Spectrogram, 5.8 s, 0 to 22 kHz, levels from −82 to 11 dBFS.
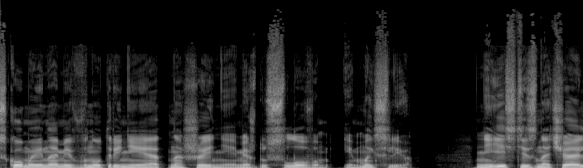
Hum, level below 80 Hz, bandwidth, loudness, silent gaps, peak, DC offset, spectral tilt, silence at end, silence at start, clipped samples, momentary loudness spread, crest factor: none; -32 dBFS; 20 kHz; -18 LUFS; 4.22-4.33 s; -2 dBFS; under 0.1%; -5.5 dB/octave; 0 s; 0 s; under 0.1%; 11 LU; 16 dB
